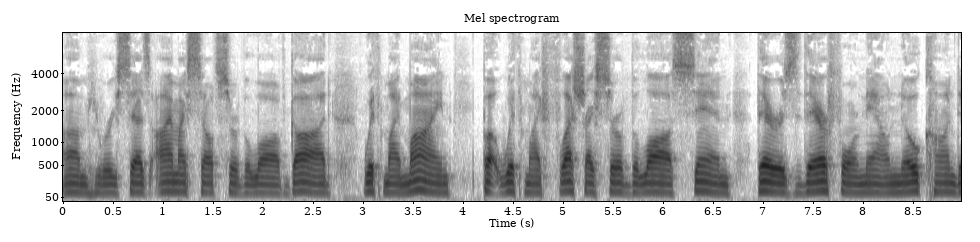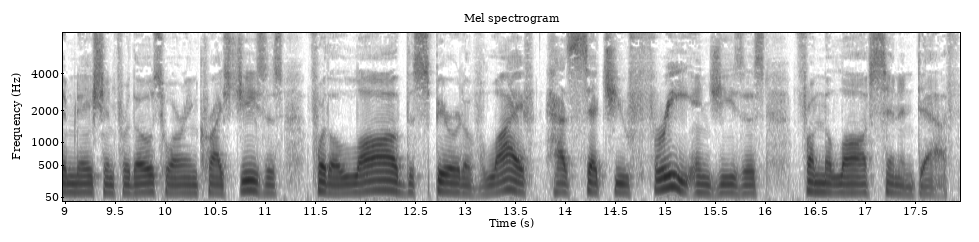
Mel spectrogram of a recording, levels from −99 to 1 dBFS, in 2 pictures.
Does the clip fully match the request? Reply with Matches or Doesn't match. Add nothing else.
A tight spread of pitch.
Matches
